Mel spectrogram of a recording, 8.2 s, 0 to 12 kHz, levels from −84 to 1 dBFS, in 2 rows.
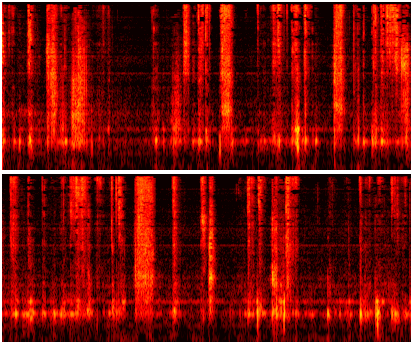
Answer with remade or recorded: remade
